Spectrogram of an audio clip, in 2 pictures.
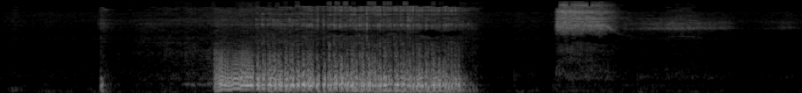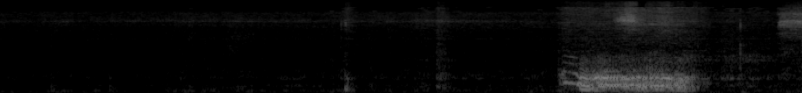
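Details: Pug dog sleeping in, snoring: loud rattling snores, two long noisy breaths with a quiet pause between them.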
